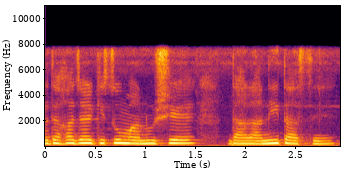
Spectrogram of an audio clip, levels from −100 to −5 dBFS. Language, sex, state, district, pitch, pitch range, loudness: Bengali, female, Assam, Hailakandi, 250 Hz, 230-260 Hz, -12 LUFS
